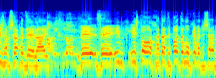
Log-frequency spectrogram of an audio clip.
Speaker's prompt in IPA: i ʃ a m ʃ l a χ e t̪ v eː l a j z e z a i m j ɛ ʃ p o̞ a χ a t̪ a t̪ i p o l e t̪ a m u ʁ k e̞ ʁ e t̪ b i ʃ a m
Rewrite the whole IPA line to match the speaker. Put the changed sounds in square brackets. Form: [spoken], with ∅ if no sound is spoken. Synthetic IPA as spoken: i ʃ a m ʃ l a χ e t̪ [z] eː l a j [v] e z [e] i m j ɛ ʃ p o̞ a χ a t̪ a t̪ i p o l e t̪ a m u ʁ k e̞ [v] e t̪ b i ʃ a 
